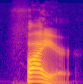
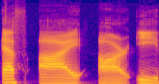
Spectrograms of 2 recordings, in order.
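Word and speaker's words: Fyre: The name of the restaurant is Fire, but the spelling is not F-I-R-E. The spelling is F-Y-R-E. Okay, but it's still, the pronunciation is Fire.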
